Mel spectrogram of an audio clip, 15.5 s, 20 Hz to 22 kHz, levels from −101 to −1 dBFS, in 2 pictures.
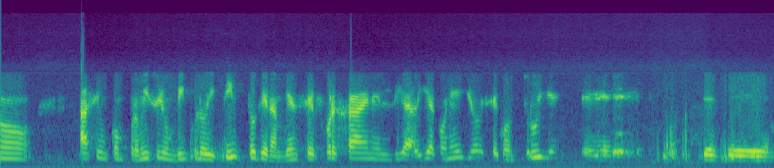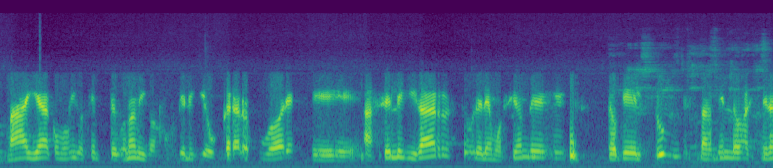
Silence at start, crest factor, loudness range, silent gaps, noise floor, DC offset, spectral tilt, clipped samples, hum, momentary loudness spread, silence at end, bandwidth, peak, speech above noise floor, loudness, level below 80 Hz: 0 s; 20 dB; 3 LU; none; -48 dBFS; under 0.1%; -4.5 dB/octave; under 0.1%; none; 12 LU; 0 s; 9 kHz; 0 dBFS; 28 dB; -20 LUFS; -60 dBFS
